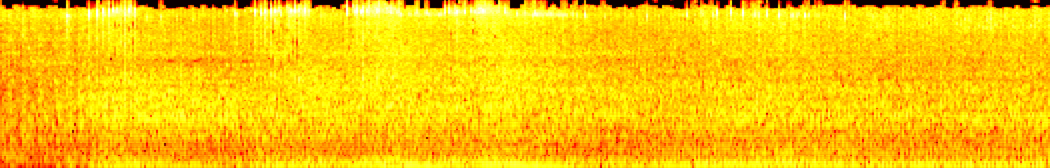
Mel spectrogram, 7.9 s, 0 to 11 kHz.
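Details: 1973 VW Standard Beetle with new fuel pump and front exhaust baffles knocked through: engine catches and settles into deep, throaty, fairly even idle with slight lope; sounds healthy, deeper than factory tone.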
